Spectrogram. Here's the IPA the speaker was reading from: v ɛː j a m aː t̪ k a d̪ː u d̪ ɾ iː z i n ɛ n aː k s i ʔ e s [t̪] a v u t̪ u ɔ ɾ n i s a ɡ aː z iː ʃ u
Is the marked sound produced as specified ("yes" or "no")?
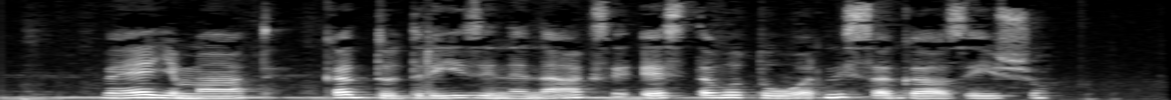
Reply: yes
